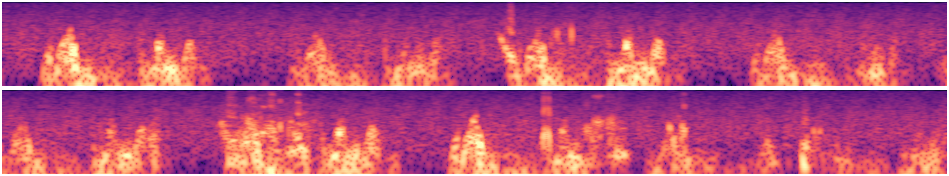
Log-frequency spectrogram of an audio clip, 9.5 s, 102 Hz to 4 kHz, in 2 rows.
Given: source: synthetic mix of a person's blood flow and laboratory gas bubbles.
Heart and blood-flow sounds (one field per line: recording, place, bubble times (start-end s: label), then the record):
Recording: Doppler ultrasound of blood flow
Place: precordium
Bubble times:
2.48-2.62 s: bubbles
2.75-2.89 s: bubbles
5.44-5.52 s: bubbles
5.80-6.29 s: bubbles
7.40-7.50 s: bubbles
7.60-7.88 s: bubbles
8.04-8.17 s: bubbles
8.69-8.86 s: bubbles
From the record:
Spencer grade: 2 (many but less than half of the cardiac periods contain bubble signals, singularly or in groups)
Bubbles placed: anywhere in the cardiac cycle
